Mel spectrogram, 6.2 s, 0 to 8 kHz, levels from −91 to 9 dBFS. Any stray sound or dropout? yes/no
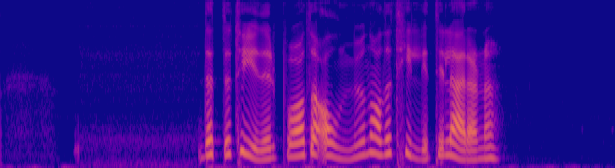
no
